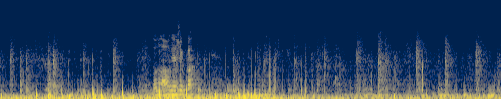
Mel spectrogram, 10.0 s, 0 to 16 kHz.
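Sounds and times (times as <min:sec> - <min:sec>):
microphone handling thumps: 0:00.0 - 0:10.0.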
